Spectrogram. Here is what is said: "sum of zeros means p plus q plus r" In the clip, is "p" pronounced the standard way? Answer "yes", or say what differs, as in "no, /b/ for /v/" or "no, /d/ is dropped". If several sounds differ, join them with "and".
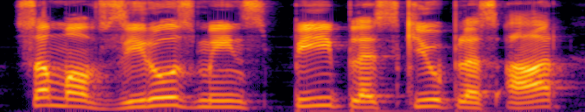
yes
